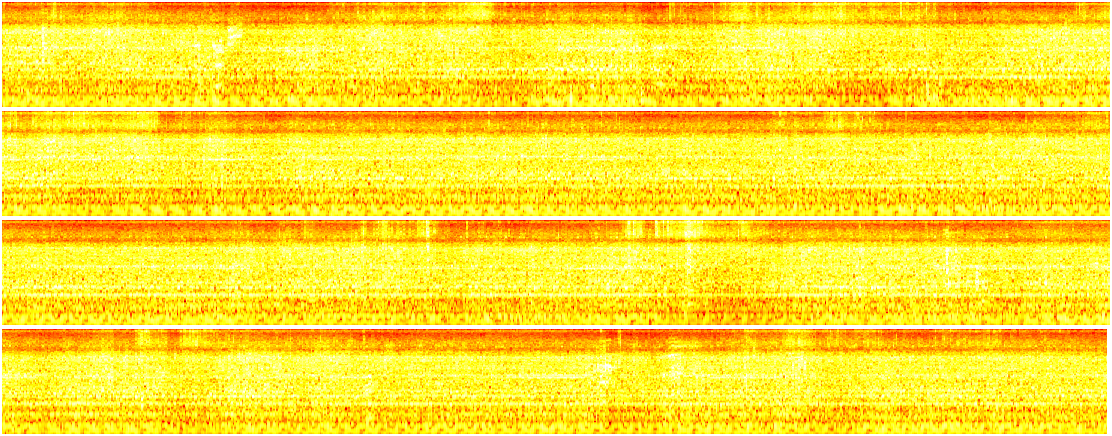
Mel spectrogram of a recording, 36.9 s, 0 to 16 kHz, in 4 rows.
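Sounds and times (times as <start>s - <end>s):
boat engine humming: 0.0s - 36.9s.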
